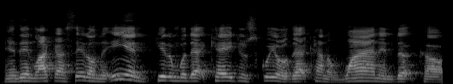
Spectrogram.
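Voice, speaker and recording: A man with a Southern accent from Alabama talks in a slightly high-pitched voice. He teaches like a down-home channel host, casual and folksy, often doubling words for emphasis. The recording is noticeably echoey. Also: brisk, pushed and bright. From South Alabama, United States. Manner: folksy, repeats phrases for emphasis. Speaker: host of a duck hunting channel. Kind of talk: casual instructional talk.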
